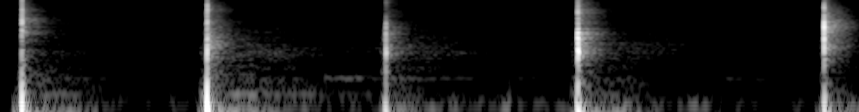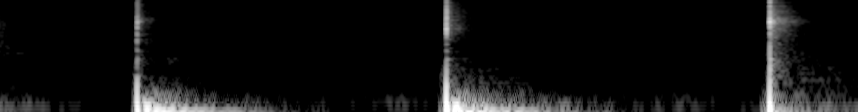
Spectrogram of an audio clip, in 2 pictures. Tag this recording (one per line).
catch
hand
hands
skin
